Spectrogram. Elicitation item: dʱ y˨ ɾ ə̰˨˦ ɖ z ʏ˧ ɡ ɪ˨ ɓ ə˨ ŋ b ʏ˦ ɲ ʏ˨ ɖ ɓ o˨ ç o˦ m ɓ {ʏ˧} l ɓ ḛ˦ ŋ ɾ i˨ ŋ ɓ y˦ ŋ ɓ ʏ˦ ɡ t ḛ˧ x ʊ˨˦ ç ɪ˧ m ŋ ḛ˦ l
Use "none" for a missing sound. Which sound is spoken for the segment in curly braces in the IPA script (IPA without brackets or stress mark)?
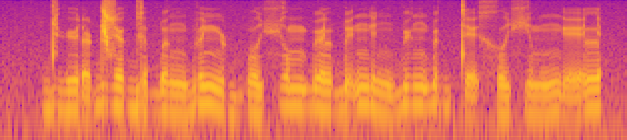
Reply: ʏ˧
